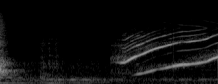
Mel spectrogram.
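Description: A comic rising whistle sound effect: one smooth upward glide in pitch, starting about a second in and lasting about a second.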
